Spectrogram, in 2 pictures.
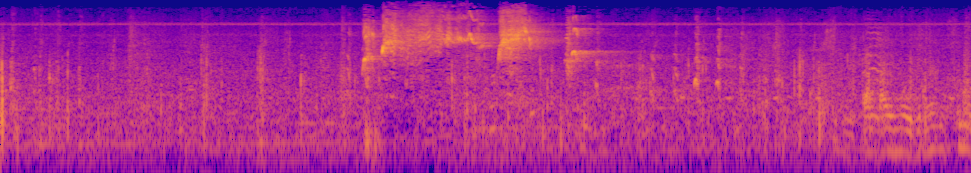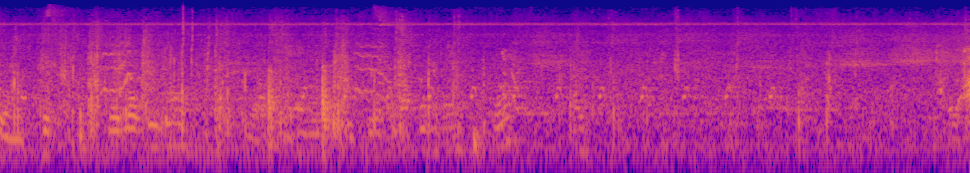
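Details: Baby monkey, hungry and begging its mother for milk, lets out a loud, harsh, high screech lasting about two seconds, followed by softer scattered cries over constant background hiss.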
